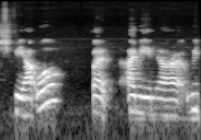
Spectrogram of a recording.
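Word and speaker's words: Światło: so spietlo is a polish word it's actually pronounced shivaya but i mean uh we just say sweatlo because our our major markets are india and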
